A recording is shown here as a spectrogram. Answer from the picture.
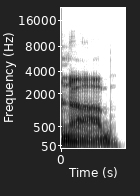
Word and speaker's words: knob: This thing here is a door knob. A door knob. Yes, the K and knob is silent.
